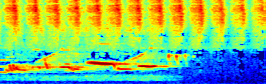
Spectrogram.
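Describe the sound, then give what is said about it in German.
A western meadowlark sings a flowing run of clear, flute-like whistles that slide up and down for about two seconds, over a steady, rhythmic high-pitched pulsing that continues after the song stops. “Eine Prärieamsel sang ihr Lied.”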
